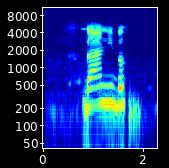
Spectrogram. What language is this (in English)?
Igbo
